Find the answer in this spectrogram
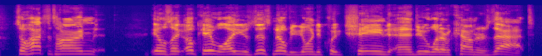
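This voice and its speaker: In a raised, projected voice with a bright, sharp tone, a man speaks very fast at a high pitch, the sound dry and close with no echo. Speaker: podcast co-host. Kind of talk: casual chat.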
